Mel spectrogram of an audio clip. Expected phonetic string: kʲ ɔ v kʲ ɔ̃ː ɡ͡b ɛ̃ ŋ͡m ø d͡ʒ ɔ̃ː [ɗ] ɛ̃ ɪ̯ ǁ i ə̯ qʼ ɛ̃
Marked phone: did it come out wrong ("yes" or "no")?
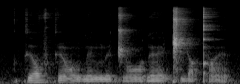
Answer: no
